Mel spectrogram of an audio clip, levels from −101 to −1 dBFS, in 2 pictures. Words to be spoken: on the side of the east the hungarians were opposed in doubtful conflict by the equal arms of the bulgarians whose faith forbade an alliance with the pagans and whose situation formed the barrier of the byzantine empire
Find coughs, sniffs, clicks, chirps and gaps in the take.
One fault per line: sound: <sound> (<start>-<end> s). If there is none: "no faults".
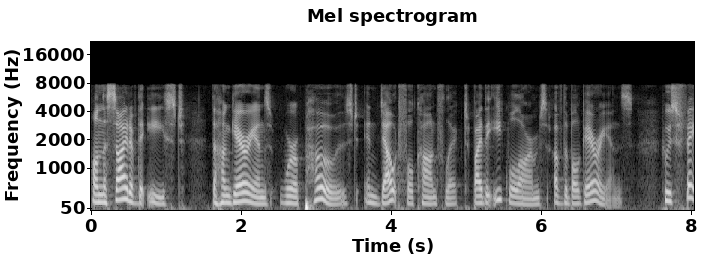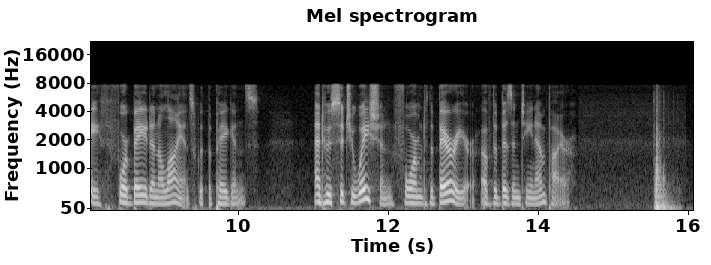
sound: thud (15.5-15.9 s)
